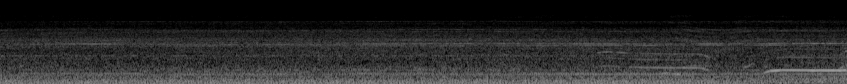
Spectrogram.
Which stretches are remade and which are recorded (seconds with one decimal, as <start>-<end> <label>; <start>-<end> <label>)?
0.0-8.5 recorded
